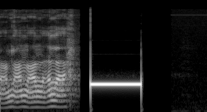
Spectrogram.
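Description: A woman's voice holds a wavering, drawn-out note. Just under a second in it stops and is followed by a loud, steady, high beep about half a second long that starts and cuts off sharply, the kind of censor bleep an editor lays over a word.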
